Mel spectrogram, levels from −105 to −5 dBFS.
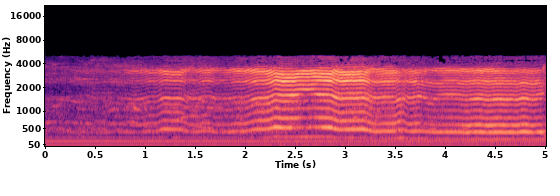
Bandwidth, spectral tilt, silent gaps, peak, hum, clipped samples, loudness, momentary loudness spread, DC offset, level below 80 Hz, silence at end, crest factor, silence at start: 5.2 kHz; 1.5 dB/octave; none; -8 dBFS; 50 Hz at -45 dBFS; under 0.1%; -21 LUFS; 15 LU; under 0.1%; -52 dBFS; 0 s; 16 dB; 0 s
